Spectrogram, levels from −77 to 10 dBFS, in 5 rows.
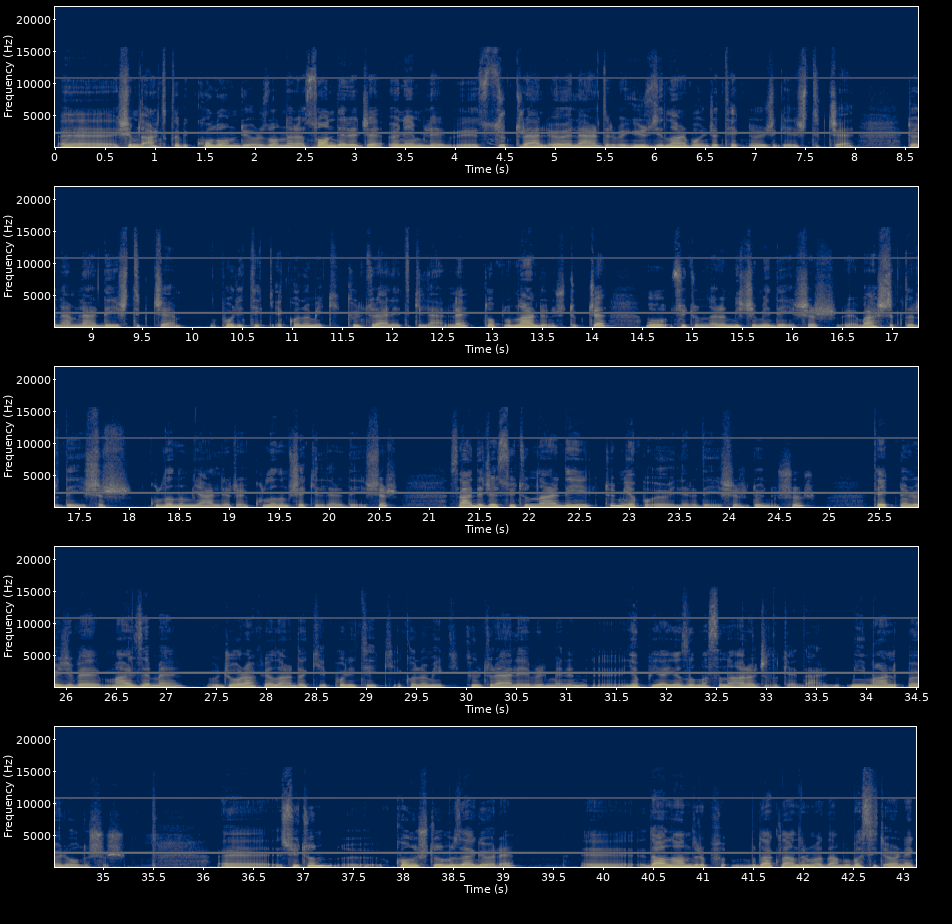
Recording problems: high-pitched whine; noticeable; throughout; 2.5 kHz, 15 dB below the speech

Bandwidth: 15.5 kHz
